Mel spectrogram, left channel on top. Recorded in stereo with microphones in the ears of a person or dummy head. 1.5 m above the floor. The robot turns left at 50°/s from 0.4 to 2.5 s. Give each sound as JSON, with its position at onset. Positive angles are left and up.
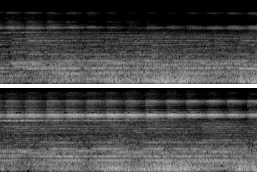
{"t": 0.0, "sound": "an insect", "azimuth_deg": -50}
